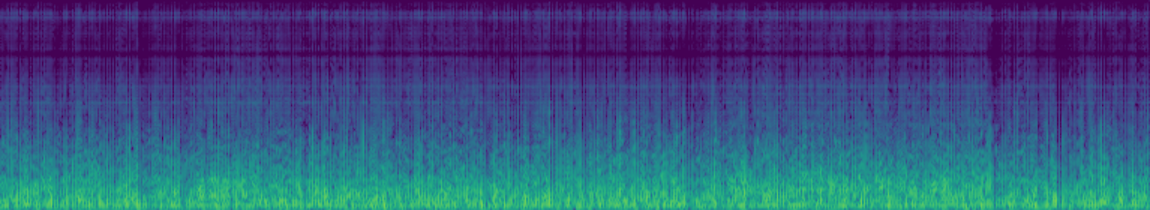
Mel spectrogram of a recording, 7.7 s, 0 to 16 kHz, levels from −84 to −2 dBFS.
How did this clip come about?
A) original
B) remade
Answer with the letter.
B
